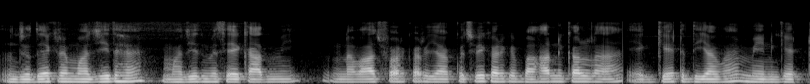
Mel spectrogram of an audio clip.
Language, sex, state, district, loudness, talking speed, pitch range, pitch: Hindi, male, Bihar, Muzaffarpur, -18 LUFS, 220 wpm, 120-135 Hz, 125 Hz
